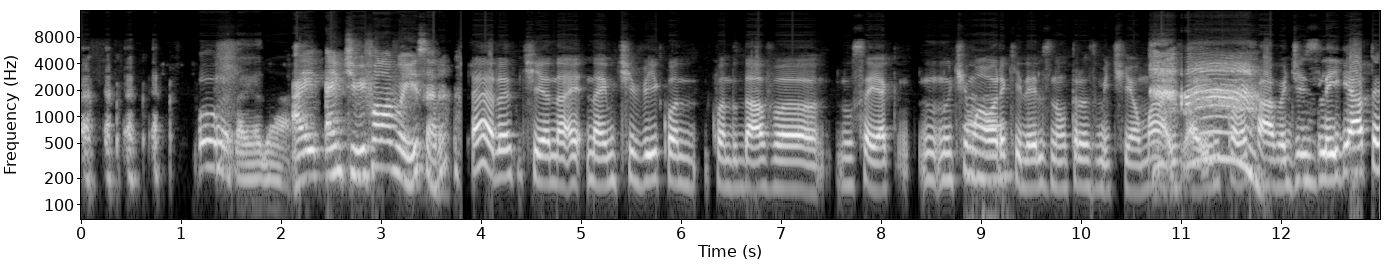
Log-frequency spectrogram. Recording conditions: poor sound quality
